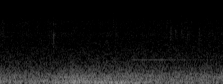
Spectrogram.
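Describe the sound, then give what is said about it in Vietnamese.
Heavy rain falls at night as a steady, dense hiss with a deep rumble underneath, continuous and unbroken, with no voices. “Trời về khuya, mưa vẫn giăng khắp lối.”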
